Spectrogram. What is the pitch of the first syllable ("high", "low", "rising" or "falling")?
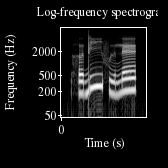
low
